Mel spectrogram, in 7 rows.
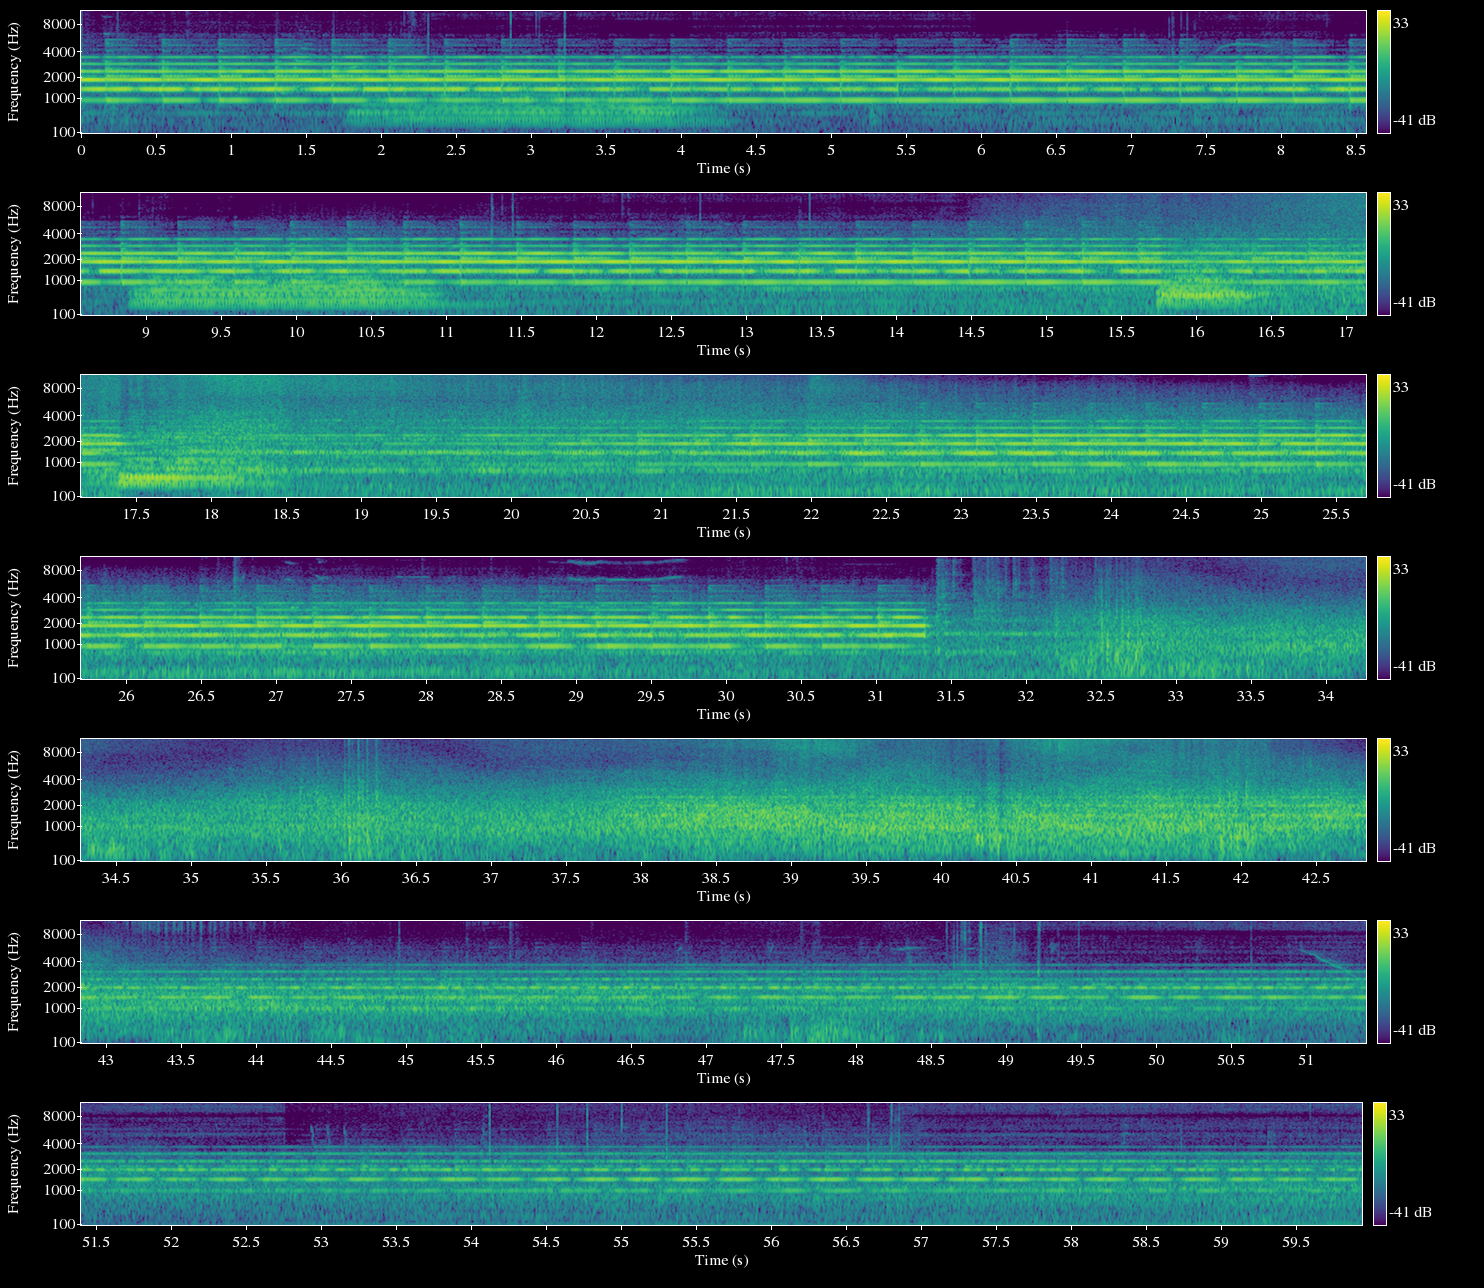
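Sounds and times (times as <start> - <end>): crossing warning bell ringing: 0.0 - 59.9
train horn blasts: 1.7 - 4.4, 8.8 - 11.3, 13.6 - 21.0
train wheels clattering on rails: 8.8 - 49.7.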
